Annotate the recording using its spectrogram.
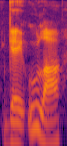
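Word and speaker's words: גְּאֻלָּה: Gullah, pronounced Geula, feminine passive participle.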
